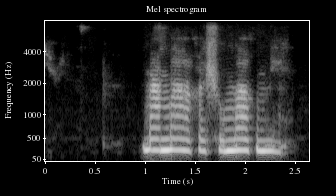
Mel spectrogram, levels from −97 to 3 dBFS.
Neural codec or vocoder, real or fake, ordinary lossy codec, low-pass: codec, 16 kHz in and 24 kHz out, 1.1 kbps, FireRedTTS-2 codec; fake; Opus, 32 kbps; 7.2 kHz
